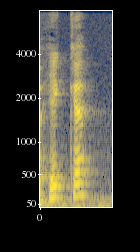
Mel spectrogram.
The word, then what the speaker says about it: hic: peculiar in Latin because they are spelt with one C at the end of the word, but the Roman grammarians are quite clear that they are pronounced with a double C, particularly before a vowel. So hic, haec, hoc, meaning this.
